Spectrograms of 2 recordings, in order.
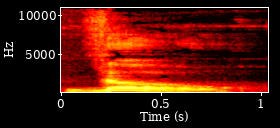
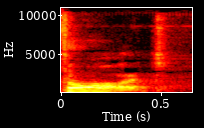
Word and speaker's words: though: So that last word is though. Notice there's no T there, though. Not thought, though.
